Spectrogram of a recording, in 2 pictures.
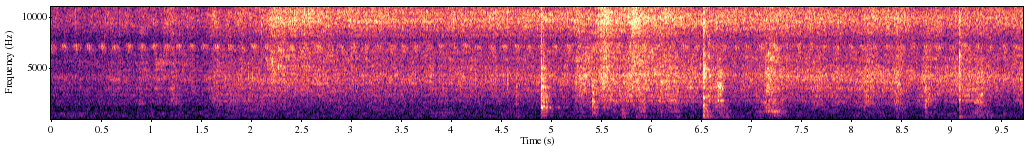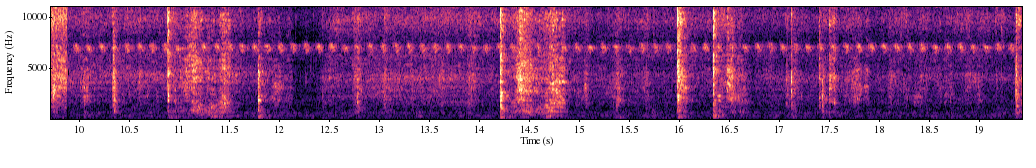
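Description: Raw chicken mince sizzling in hot oil in a kadai while a metal spatula scrapes and knocks against the pan as it is stirred and broken up. The sizzle drops off about halfway through, leaving mostly the spatula scraping and knocking.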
